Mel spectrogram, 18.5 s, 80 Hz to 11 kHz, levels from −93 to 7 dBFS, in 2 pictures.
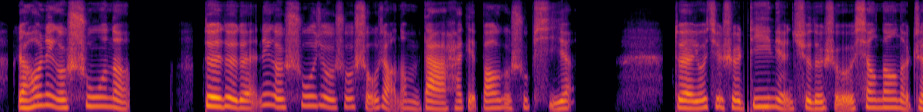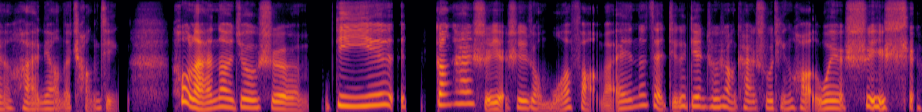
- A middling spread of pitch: Yes, average, 4.0 semitones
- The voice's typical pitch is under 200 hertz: No, high, 225 Hz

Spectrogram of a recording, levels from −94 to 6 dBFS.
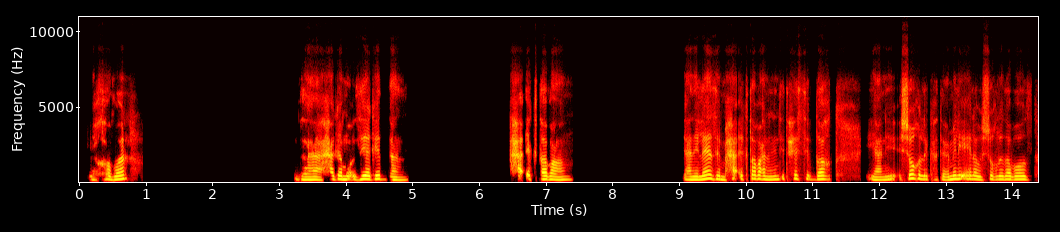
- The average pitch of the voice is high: Yes, high, 215 Hz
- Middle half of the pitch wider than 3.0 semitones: No, average, 2.7 semitones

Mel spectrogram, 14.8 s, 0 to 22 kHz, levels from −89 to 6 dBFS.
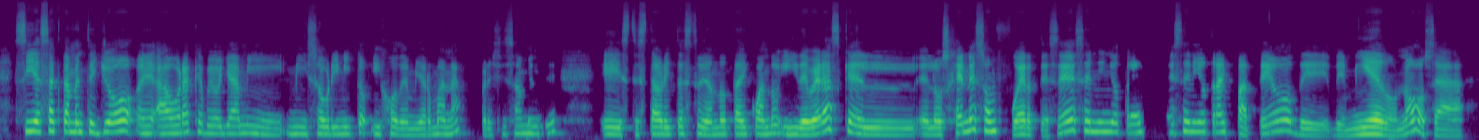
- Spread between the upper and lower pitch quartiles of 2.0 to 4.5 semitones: No, average, 5.1 semitones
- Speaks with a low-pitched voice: No, high, 205 Hz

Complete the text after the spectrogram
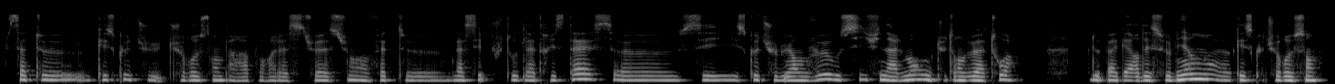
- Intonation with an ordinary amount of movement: No, narrow, 1.9 semitones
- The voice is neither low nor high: No, high, 195 Hz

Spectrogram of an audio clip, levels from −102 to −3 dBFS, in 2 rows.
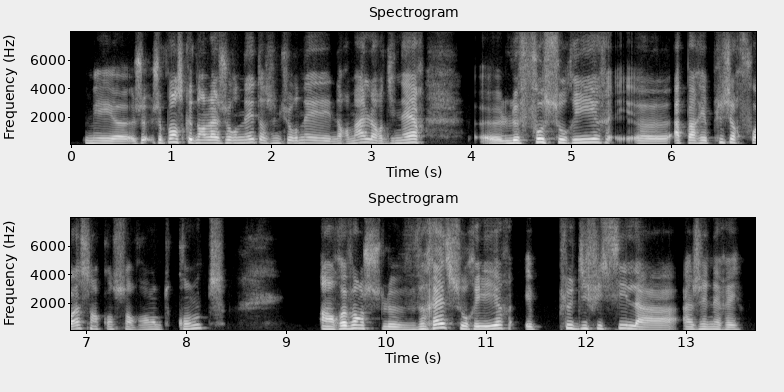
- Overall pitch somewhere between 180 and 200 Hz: Yes, high, 190 Hz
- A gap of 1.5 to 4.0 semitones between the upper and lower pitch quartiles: No, average, 4.6 semitones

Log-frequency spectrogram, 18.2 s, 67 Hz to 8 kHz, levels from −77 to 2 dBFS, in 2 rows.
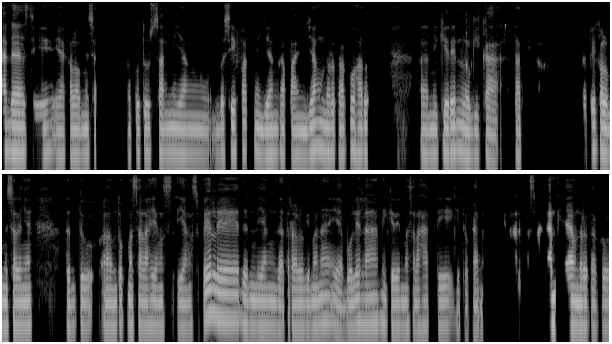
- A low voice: Yes, low, 110 Hz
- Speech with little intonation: Yes, narrow, 1.5 semitones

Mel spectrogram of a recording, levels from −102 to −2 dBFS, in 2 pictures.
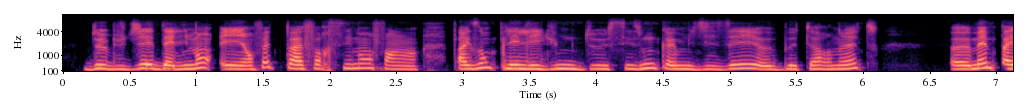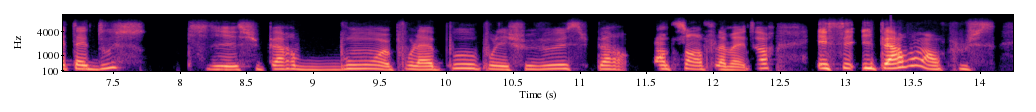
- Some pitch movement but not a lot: Yes, average, 3.1 semitones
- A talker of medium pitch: No, high, 210 Hz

